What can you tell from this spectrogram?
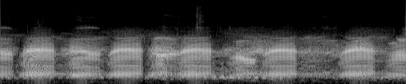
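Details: Bright yellow Indian bullfrog calling in a village: loud, nasal, harmonic croaks of about a third of a second each, repeated roughly once a second in a steady, slightly uneven series.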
